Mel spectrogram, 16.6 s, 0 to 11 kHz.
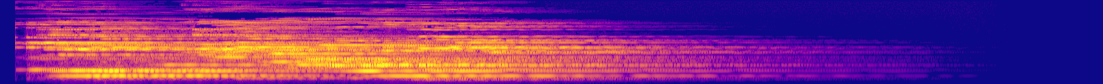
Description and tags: Distorted glass pads on a 3 note sound
Recorded and processed in Audacity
